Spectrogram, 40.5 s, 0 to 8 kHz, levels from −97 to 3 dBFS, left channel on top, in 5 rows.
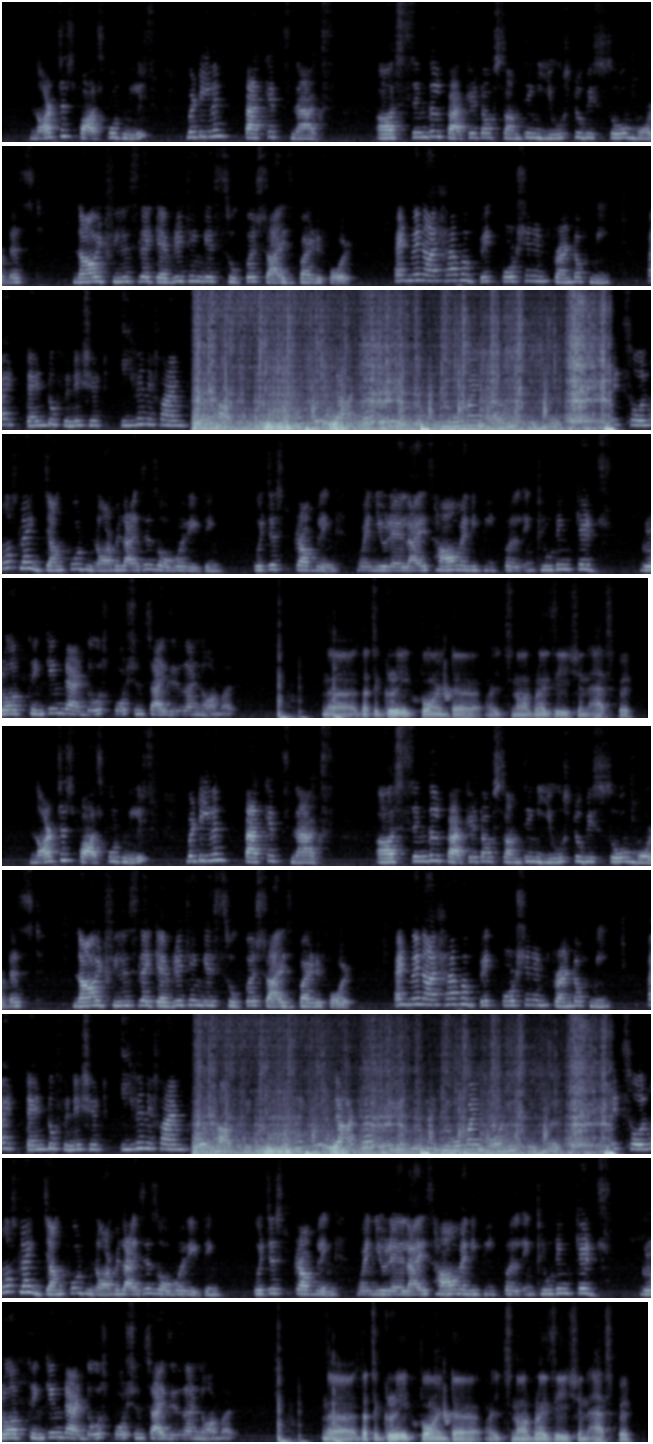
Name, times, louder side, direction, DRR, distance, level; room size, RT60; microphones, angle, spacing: voice 1, 0.4-1.8 2.3-4.0 4.7-8.4 9.0-12.5 13.0-15.7 16.2-19.4 19.9-23.2 23.8-27.1 27.5-28.5 28.8-31.8 32.3-35.3 35.9-36.0 38.0-38.1, right 2 dB, 80° right, 1.4 m, -34 dB
sound 1, 18.6-23.9, left 2 dB, 80° left, 0.9 m, -27 dB
voice 2, 36.5-40.3, right 4 dB, 45° right, 0.4 m, -33 dB
4.3 x 2.8 x 2.8 m
head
